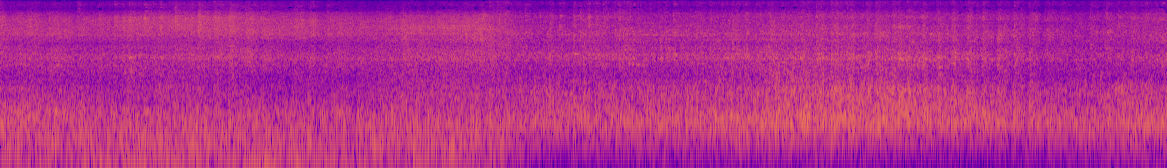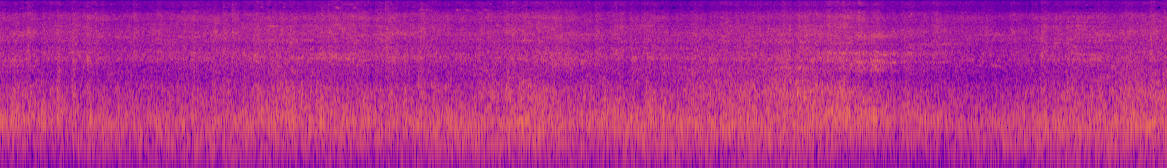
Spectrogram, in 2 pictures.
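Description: Freight train cars rolling past, a steady rumble with the clickety-clack of wheels over the rail joints; a deep low rumble drops away about six seconds in.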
